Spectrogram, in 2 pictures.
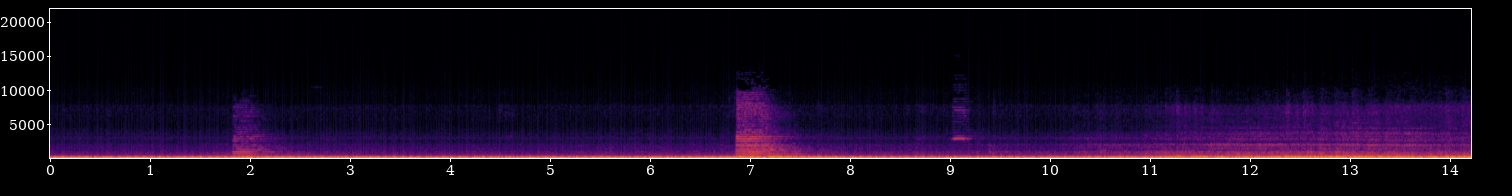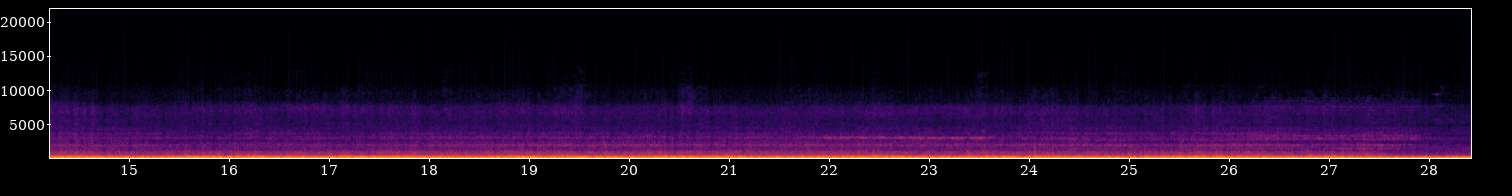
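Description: A KRL electric commuter train sounds its horn in two toots, a short one and then a longer, stronger one. It then rolls past close by with a heavy rumble and a steady whine from its electric motors. Idling traffic rumbles underneath throughout.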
